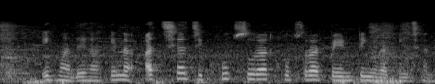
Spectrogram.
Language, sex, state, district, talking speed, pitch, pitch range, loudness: Garhwali, female, Uttarakhand, Tehri Garhwal, 110 wpm, 200 Hz, 175-215 Hz, -27 LUFS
